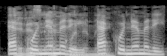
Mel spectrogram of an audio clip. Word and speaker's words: equanimity: It's kind of like, and thank you, Lynn, for sending your email, because Lynn says, let me pronounce it, equa, not equal. It's pronounced equa, equanimity.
